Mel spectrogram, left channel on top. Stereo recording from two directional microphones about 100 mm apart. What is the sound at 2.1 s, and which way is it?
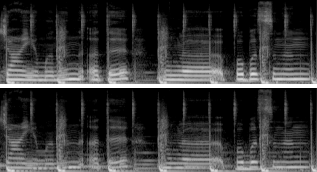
Speech, 50° left (ahead or behind).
